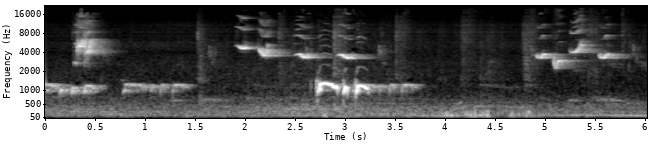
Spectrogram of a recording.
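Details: Loud local zebra dove used as a singing lure: two rapid pulsed coo runs at the start and another mid-clip, mixed with busy high whistles and chips from other birds.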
